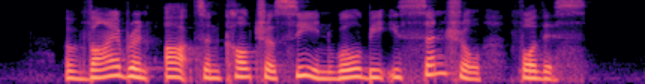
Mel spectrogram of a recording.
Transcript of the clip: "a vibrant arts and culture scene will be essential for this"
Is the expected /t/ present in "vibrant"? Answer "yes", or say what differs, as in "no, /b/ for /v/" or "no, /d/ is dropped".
yes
